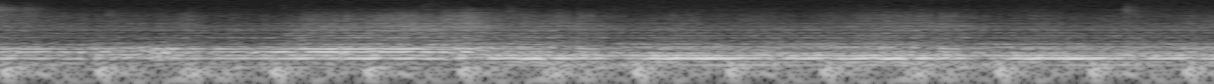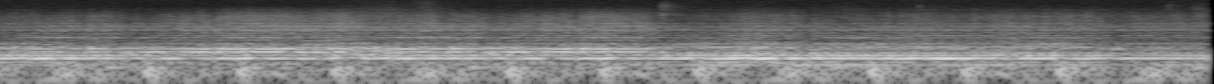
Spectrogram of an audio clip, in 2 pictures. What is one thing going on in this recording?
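Electronic music with a fast, pulsing low beat and steady droning tones plays loudly.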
